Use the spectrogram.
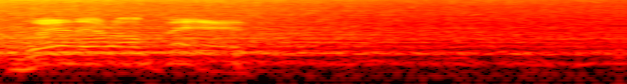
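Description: Bees buzz around a beehive in the video game Among Trees, a steady close drone that fills the whole stretch, with a short burst of voice near the start.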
